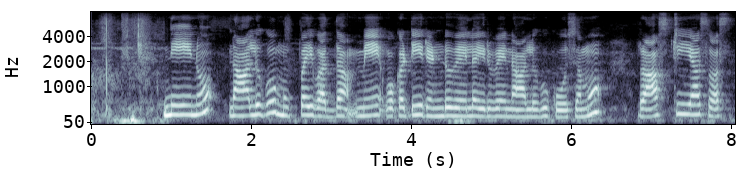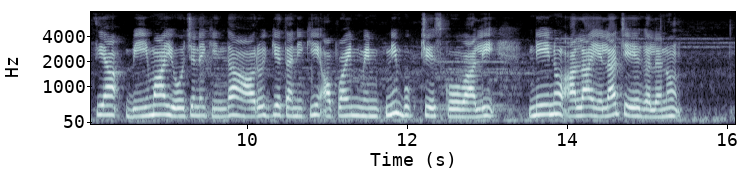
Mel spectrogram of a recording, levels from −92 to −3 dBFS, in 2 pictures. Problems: none marked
